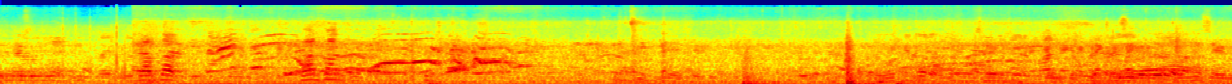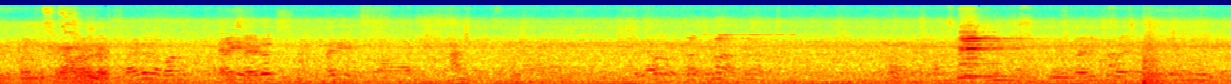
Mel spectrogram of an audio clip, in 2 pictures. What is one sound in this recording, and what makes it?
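A crowd of men talk and shout excitedly close by.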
